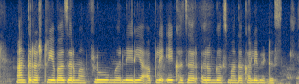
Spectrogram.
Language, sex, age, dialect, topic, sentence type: Marathi, female, 18-24, Northern Konkan, agriculture, statement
